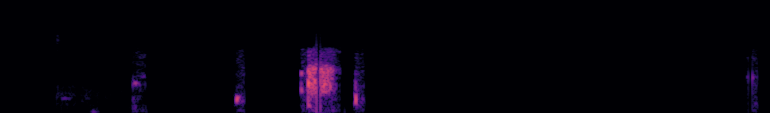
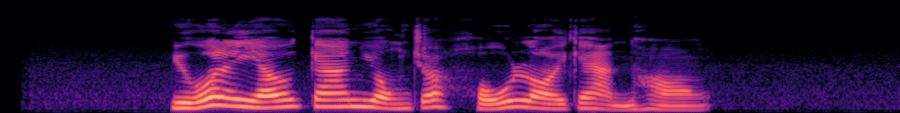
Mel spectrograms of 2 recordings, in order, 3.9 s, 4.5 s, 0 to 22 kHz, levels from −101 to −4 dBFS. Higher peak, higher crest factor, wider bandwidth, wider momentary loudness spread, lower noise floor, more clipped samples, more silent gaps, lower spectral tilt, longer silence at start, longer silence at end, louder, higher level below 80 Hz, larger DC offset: second, -26 dBFS vs -12 dBFS; first, 30 dB vs 18 dB; second, 3.8 kHz vs 9 kHz; first, 17 LU vs 13 LU; first, under -90 dBFS vs -75 dBFS; neither; first, 1.22-1.50 s vs none; second, 5 dB/octave vs -7 dB/octave; first, 1.15 s vs 0.85 s; first, 2.15 s vs 1 s; second, -47 LUFS vs -27 LUFS; about the same, under -90 dBFS vs -86 dBFS; neither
